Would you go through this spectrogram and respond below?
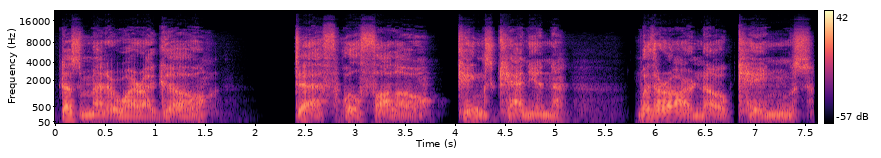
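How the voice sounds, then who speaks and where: A man voicing a grim, arrogant villainous scientist in a video game, cold, pompous and deliberate. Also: very deep voice, creaky, a bit bright, slightly rough, exaggerated voice. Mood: cold disdain. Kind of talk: video game character voice lines.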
